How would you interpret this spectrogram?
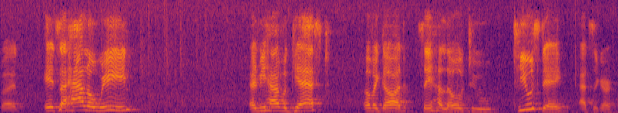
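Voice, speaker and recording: A woman's voice: a little high, slow, a little hiss or hum, rough recording. A woman, hosting a casual livestream chat and laughing often. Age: 30s. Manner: chatty, lively, laughs often. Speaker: stream host.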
